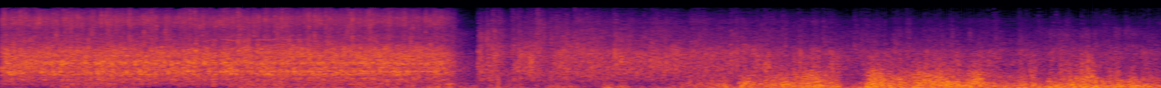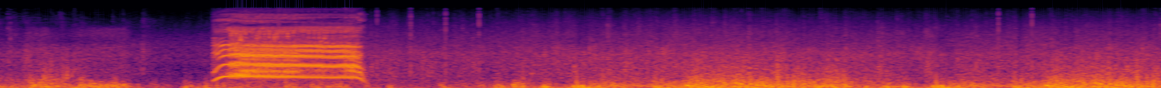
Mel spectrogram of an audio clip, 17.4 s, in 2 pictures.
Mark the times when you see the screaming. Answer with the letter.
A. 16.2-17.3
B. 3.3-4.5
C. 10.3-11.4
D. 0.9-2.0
C.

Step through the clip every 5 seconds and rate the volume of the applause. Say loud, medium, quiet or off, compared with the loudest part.
loud, quiet, quiet, quiet.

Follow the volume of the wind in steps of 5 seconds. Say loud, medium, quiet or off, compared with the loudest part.
quiet, loud, loud, loud.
